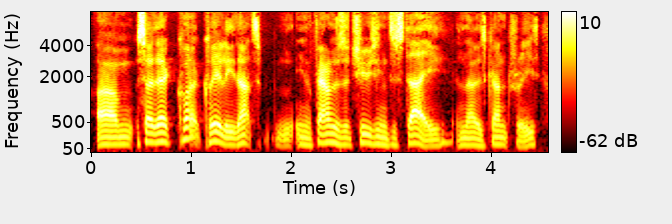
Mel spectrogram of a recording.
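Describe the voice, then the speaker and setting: A man's voice: lowish voice, normal speed, darkish tone, no echo, studio quality. A man moderating a conference panel, asking questions in a hesitant way with many "um" and "you know". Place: conference stage.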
